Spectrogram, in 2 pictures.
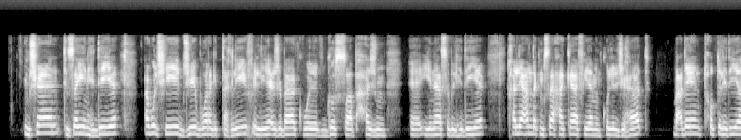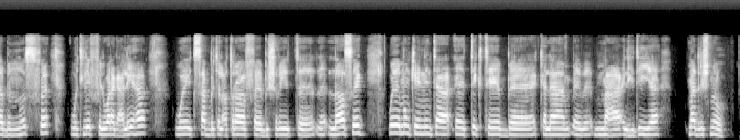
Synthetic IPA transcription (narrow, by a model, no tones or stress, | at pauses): ʔɪnʃaːnt̪ɪzajːɪnhɪd̪ɪjːa | ʔawːalʃiːt̪d͡ʒiːbwɑɾˤɑɡat̪ːaɣliːfʔɪlːijɪʕd͡ʒɪbakwɪt̪̚ɡʊsˤːɑbħad͡ʒm | jʊnaːsɪbɪlhɪd̪ɪjːa | xalːiʕand̪akmʊsaːħakaːfɪjamɪnkʊlːɪld͡ʒɪɦaːt̪ | baʕd̪eːnt̪ħʊt̪ˤːɪlhɪd̪ɪjːabɪnːɨsˤf | wɪt̪lɪfːɪlwɑɾˤɑɡʕaleːɦa | wɪt̪sabːɪt̪ɪlʔɑt̪ˤɾˤɑːfbɪʃʊɾiːt̪ˤ | lːɑːsˤɪɡ̚wɪmʊmkɪnʔɪnːʔɪnt̪at̪ɪkt̪ʰɪbkalaːmː | aʕaɪlhɪd̪ɪjːa | maʔd̪ɾiʃno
